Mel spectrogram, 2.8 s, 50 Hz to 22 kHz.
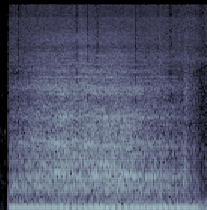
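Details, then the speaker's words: Chevy 3500 dually raised on lift, wheels spun after pumping brakes: steady rough scraping grind over a low hum while the wheel turns; rear brake pads worn completely to metal against the rotor, fronts still good. "so the front ones are okay still in pretty good shape but these back one's wore completely out they're metal to metal"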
